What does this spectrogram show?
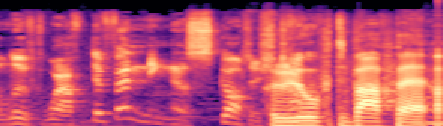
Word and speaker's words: Luftwaffe: Luftwaffe. Okay, it's Luftwaffe. It's not Luftwaffe.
